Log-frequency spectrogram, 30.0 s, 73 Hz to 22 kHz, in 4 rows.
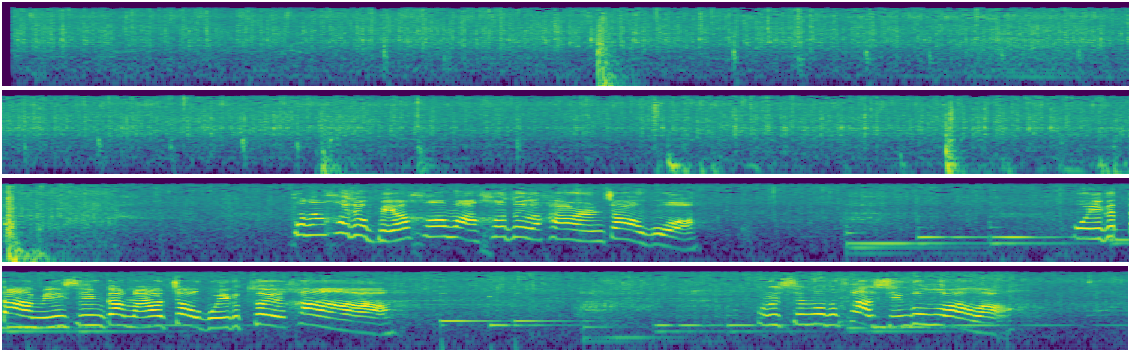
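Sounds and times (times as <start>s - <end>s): steady rain: 0.1s - 30.0s
sharp thuds: 4.0s - 4.3s, 9.5s - 10.6s.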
